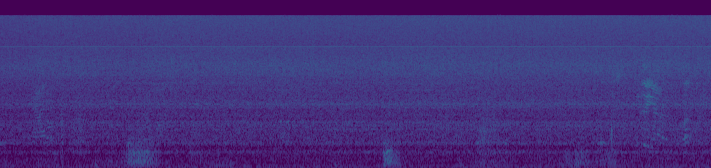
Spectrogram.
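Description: Open water hisses steadily all around, heard underwater.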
